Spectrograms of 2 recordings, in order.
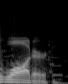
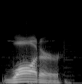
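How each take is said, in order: First: It is said in a general accent. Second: The same.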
